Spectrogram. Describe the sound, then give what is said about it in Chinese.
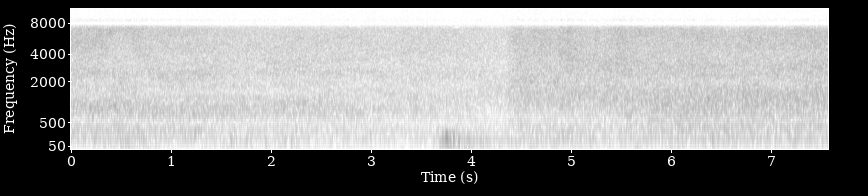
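Steady, broad rushing of sea waves on Samet Island at night fills the whole clip, a continuous hiss of surf with a brief low thump in the middle and no voices. “这是大海天的声音。”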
